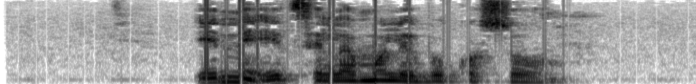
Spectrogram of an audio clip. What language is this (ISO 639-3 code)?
tsn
